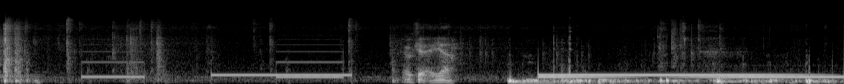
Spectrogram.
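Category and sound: signal or alarm, telephone dial tone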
